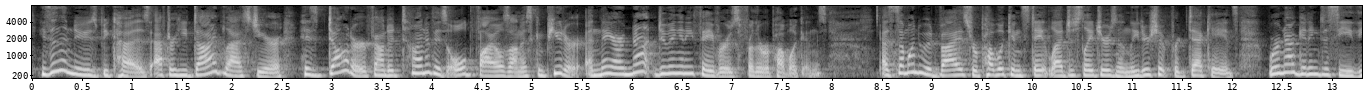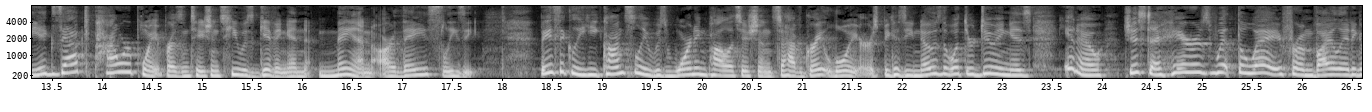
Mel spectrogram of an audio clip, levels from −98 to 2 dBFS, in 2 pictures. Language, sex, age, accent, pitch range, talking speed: English, female, 30-49, American, 195-260 Hz, 195 wpm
